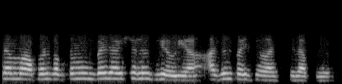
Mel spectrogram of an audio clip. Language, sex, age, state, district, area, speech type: Marathi, female, 30-45, Maharashtra, Mumbai Suburban, urban, conversation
